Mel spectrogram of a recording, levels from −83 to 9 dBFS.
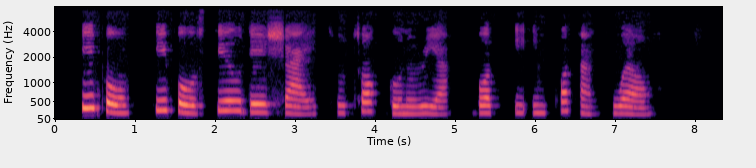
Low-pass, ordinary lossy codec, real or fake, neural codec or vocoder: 7.2 kHz; none; real; none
